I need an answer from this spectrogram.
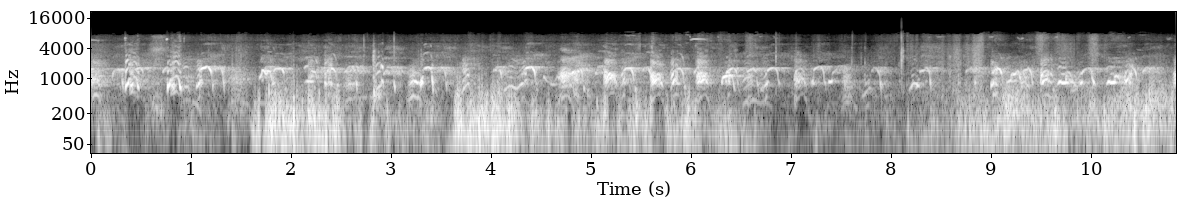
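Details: Several Samoyeds in a carting team barking and yipping eagerly at the start of a long winter dryland run, cold and windy; dense overlapping high barks and whines, a man's voice and wind rumble underneath.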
